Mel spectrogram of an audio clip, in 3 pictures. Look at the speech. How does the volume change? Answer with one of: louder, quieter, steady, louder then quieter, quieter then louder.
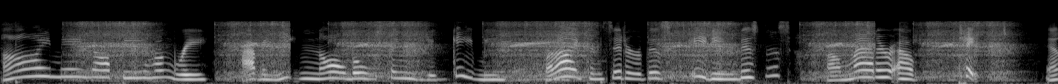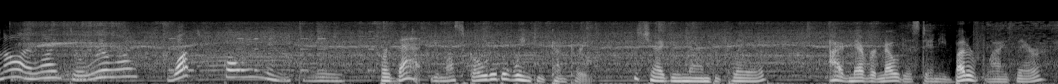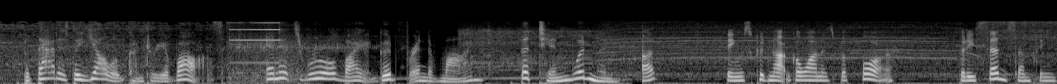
steady.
